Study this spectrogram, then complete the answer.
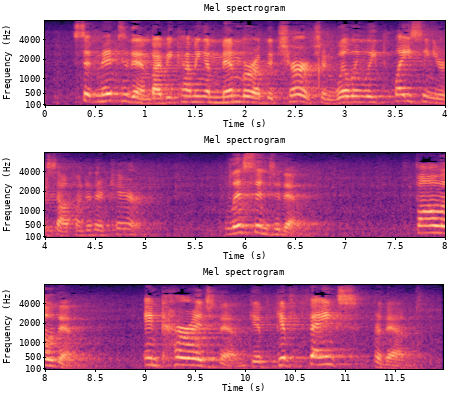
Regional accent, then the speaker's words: United States; people from the United States, my own country. People from my home country often have an inherent distrust or suspicion of anyone in leadership.

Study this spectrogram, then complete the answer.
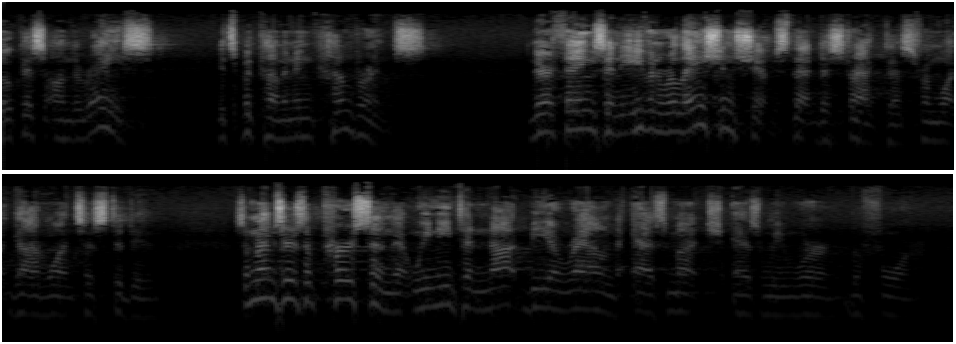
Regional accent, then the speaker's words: Florida, United States; I grew up in Central Florida when there were orange groves everywhere.

